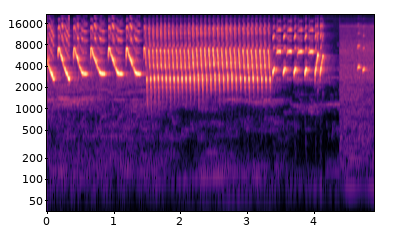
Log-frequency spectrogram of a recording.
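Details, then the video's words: Nusantara canary song meant for tutoring young birds: five looping descending whistles, a long even rattling trill, a short run of high clipped notes, then near silence with low hum. "Kicau Burung Kenari 134 II LUAR BIASA GACOR PANJANG Cocok untuk Masteran"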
